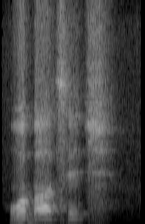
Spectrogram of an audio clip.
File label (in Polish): "lobacec", kurpiow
